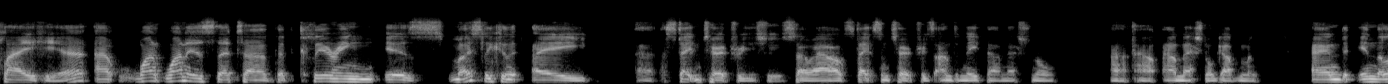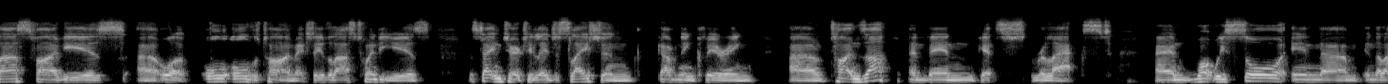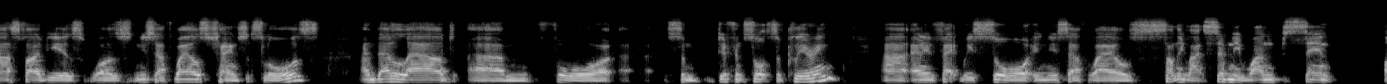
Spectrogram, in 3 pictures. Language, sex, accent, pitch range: English, male, Australian, 95-125 Hz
